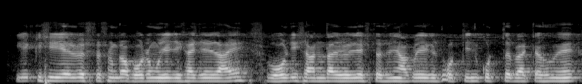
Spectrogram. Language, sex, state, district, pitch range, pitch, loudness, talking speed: Hindi, male, Haryana, Rohtak, 150-160 Hz, 155 Hz, -16 LUFS, 255 wpm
